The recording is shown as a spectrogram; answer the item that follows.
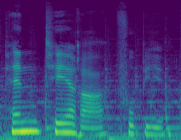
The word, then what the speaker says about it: Pentheraphobie: Ich glaube, ich habe es falsch ausgesprochen. Pentheraphobie, nicht Theria, sondern Pentheraphobie.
